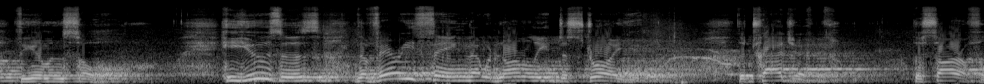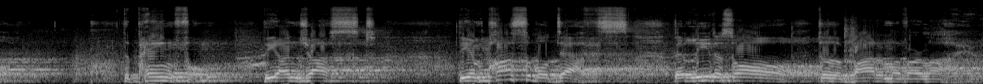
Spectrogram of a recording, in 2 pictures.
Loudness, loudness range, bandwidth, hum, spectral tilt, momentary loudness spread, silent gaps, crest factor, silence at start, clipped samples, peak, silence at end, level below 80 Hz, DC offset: -24 LUFS; 4 LU; 16 kHz; none; -4.5 dB/octave; 10 LU; none; 12 dB; 0 s; under 0.1%; -12 dBFS; 0 s; -60 dBFS; under 0.1%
